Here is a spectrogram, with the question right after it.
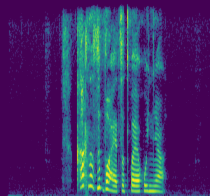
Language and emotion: Russian, angry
